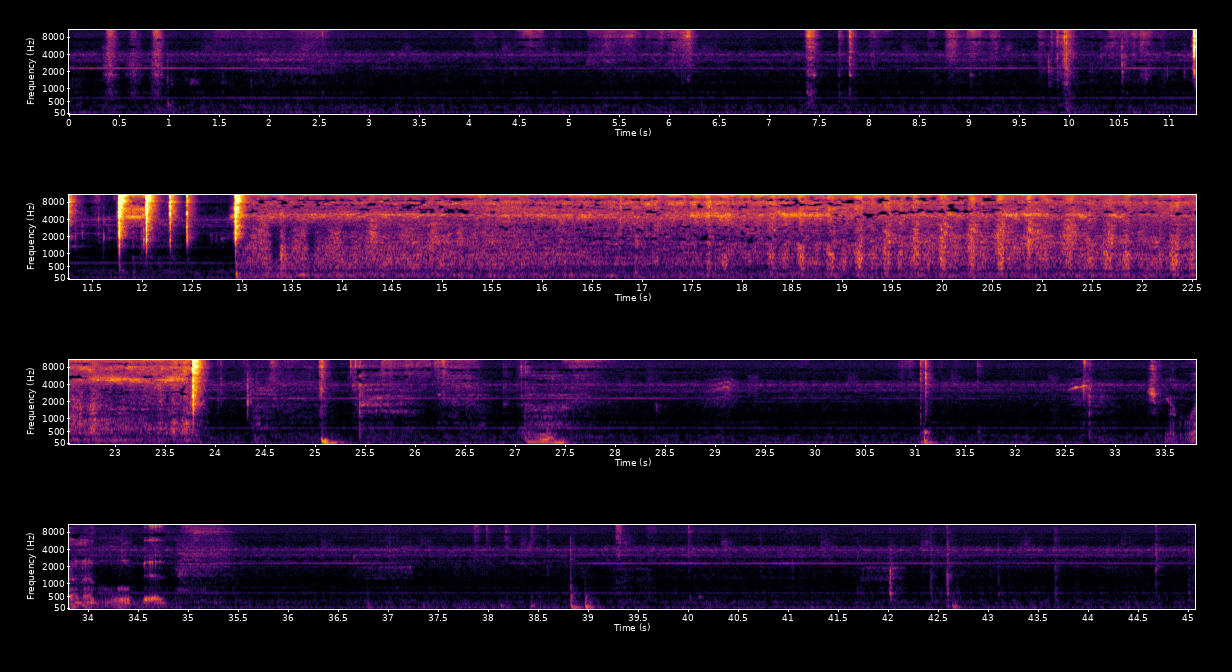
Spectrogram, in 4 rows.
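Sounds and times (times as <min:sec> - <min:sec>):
hairdryer blowing: 0:12.9 - 0:23.9.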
